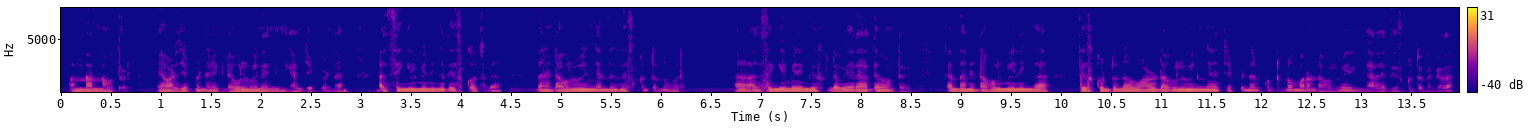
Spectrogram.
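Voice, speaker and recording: A man's voice: mid-range voice, dark tone, a little hiss or hum. A man explaining YouTube tips in casual talk, rambling and repeating his points as he asks the listener if they follow. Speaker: YouTube creator giving tips.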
